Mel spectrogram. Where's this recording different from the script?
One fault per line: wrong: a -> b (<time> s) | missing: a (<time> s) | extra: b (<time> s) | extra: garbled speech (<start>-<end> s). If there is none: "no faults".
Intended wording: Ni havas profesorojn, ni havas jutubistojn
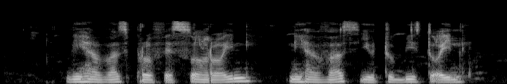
no faults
